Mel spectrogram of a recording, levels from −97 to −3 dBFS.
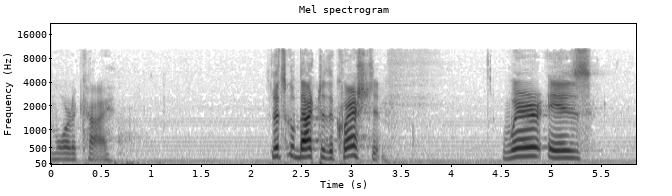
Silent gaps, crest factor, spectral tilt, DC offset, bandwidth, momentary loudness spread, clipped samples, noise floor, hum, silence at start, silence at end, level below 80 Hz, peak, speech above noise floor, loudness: none; 24 dB; -3 dB/octave; under 0.1%; 10.5 kHz; 19 LU; under 0.1%; -58 dBFS; 60 Hz at -60 dBFS; 0 s; 0.45 s; -56 dBFS; -2 dBFS; 36 dB; -22 LUFS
